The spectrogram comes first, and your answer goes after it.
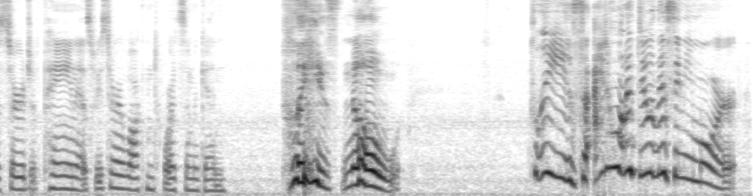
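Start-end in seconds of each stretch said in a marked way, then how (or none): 2.8-4.1 desperate scream. A narrator's reading. Begging under attack. 5.3-7.4 high, loud pleading cry; anguished scream. A narrator's reading. Carl screams as he is forced to attack, anguished cry. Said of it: "Carl screams".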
